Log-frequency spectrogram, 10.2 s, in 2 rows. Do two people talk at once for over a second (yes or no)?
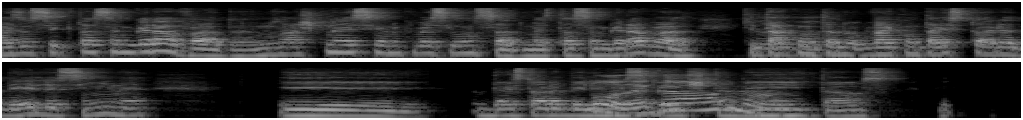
yes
